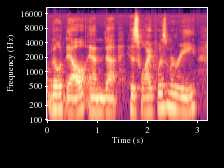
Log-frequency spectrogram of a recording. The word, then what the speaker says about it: Knodel: in Germany and my grandpa's name was William knodel KN o de l only we like to pronounce it no doubt canoodle wasn't all the favorite name of any we call it no del and his wife was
